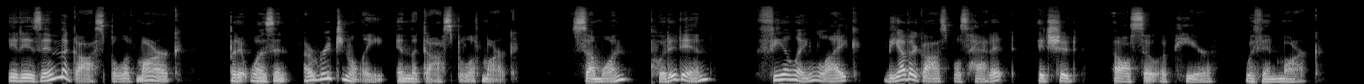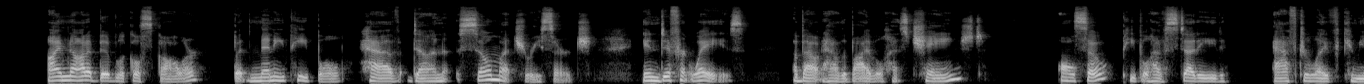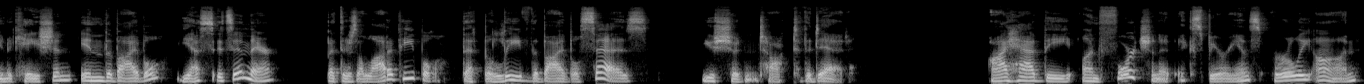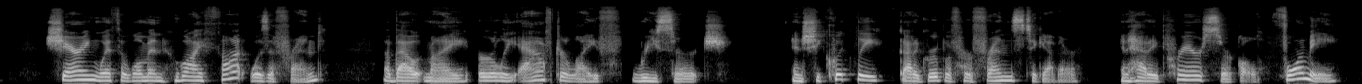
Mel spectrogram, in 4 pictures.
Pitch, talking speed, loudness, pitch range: 170 Hz, 135 wpm, -20 LUFS, 145-200 Hz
